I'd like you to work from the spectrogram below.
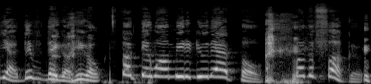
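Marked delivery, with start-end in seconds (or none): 1.2-3.7 very high, swooping, baffled tone, pitch swinging widely. Imitating an actor reacting to a far-fetched script: Samuel L. Jackson impression. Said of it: "That's your Sam Jackson".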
